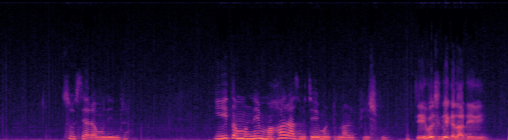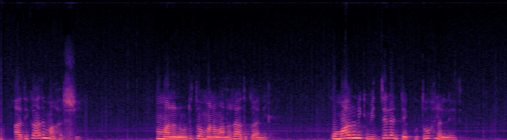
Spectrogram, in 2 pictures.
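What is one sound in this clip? A man sings a melody in a clear voice.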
